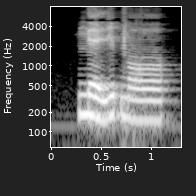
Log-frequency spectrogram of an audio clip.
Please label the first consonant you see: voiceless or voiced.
voiced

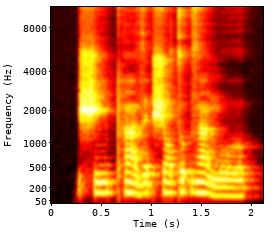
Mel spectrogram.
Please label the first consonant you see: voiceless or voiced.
voiceless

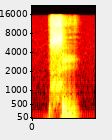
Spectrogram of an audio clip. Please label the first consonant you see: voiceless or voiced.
voiceless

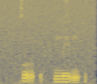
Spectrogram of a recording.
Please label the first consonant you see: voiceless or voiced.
voiceless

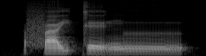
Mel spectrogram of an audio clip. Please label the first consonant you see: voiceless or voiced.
voiceless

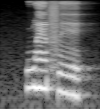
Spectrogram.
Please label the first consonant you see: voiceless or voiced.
voiced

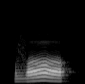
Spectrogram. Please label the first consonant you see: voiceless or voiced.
voiced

